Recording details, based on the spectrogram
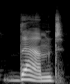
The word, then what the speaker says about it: damned: En fait, on prononce « Damned », on prononce très, très légèrement le « D » de la fin.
